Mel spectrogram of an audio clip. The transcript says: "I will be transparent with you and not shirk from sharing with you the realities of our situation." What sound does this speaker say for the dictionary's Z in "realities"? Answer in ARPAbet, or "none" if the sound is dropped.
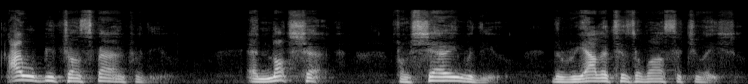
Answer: Z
